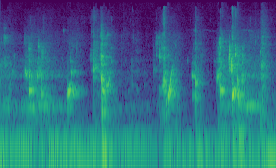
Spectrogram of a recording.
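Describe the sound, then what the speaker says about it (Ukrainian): Yogurt starter being stirred into milk in a pot, giving soft rhythmic sloshing and swirling liquid sounds in several close, quiet strokes. "Беремо, розсипаємо закваску. і перемішуємо."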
